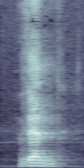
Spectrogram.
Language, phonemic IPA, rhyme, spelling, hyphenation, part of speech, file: Dutch, /ʋɛn/, -ɛn, wen, wen, adverb / conjunction / verb, Nl-wen.ogg
- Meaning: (adverb) when; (conjunction) if, when; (verb) inflection of wennen: 1. first-person singular present indicative 2. second-person singular present indicative 3. imperative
